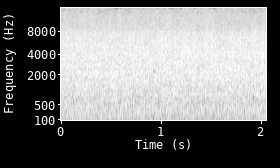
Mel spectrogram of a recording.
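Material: Nothing is struck.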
